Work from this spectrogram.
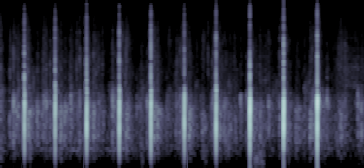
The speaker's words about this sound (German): Und wir wollen diese Menschen höflich, aber doch stürmisch begrüßen mit einem enthusiastischen Applaus heute Morgen.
